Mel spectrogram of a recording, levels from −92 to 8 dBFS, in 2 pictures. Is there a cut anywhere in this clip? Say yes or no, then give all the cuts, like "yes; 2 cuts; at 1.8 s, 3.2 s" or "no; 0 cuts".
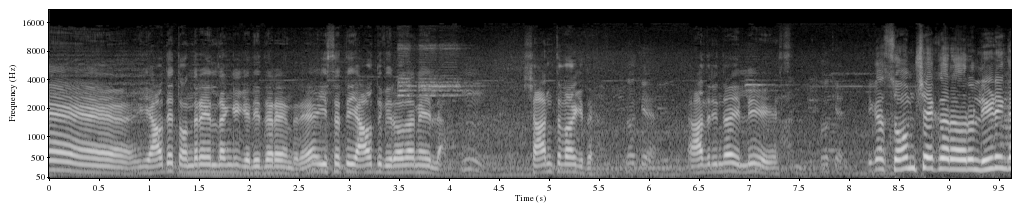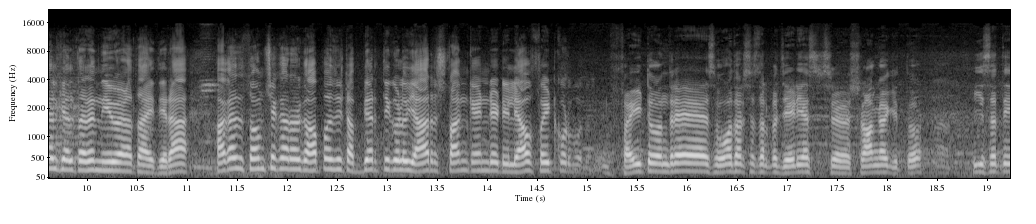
no; 0 cuts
